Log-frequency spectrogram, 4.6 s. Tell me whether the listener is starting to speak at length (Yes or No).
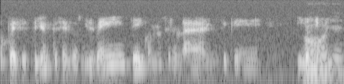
No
